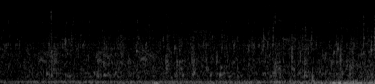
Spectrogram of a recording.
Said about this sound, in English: I hear water up ahead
